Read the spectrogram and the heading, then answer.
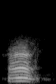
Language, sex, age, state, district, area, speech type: Kannada, male, 45-60, Karnataka, Belgaum, rural, conversation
